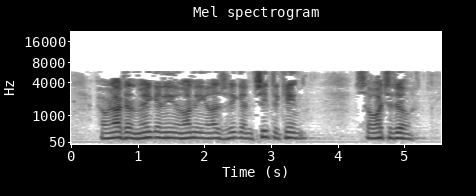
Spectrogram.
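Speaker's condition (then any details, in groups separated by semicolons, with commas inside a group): Stroke with facial paralysis; half of face still paralyzed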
